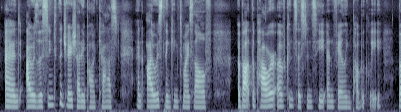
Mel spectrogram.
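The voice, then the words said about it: Raspy, slightly deeper voice. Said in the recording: “my voice sounds like this because I just woke up ... my voice is like a little bit raspy, a little bit deeper ... if you are wondering why I sound like I'm sick, I'm not”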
